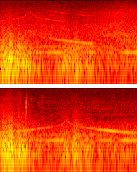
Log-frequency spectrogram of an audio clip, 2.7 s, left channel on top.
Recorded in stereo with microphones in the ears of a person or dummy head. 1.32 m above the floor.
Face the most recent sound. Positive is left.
No sound to turn to.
